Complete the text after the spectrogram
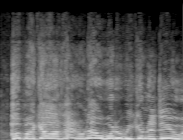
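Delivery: shrill-high, loud hammed-up panic of a helpless captain; mock captain panic. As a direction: wail it like a captain losing it completely. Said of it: "If the captain starts freaking out".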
